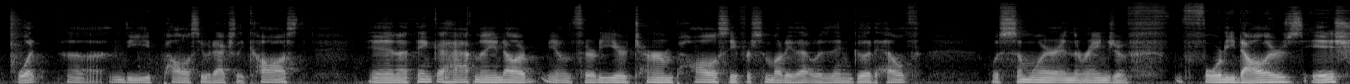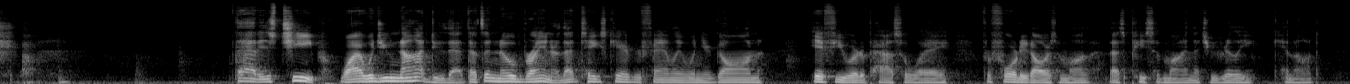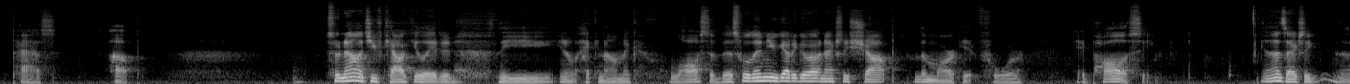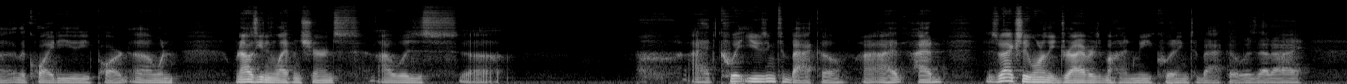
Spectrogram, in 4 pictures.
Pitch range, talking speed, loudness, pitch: 95-110 Hz, 165 wpm, -26 LUFS, 100 Hz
